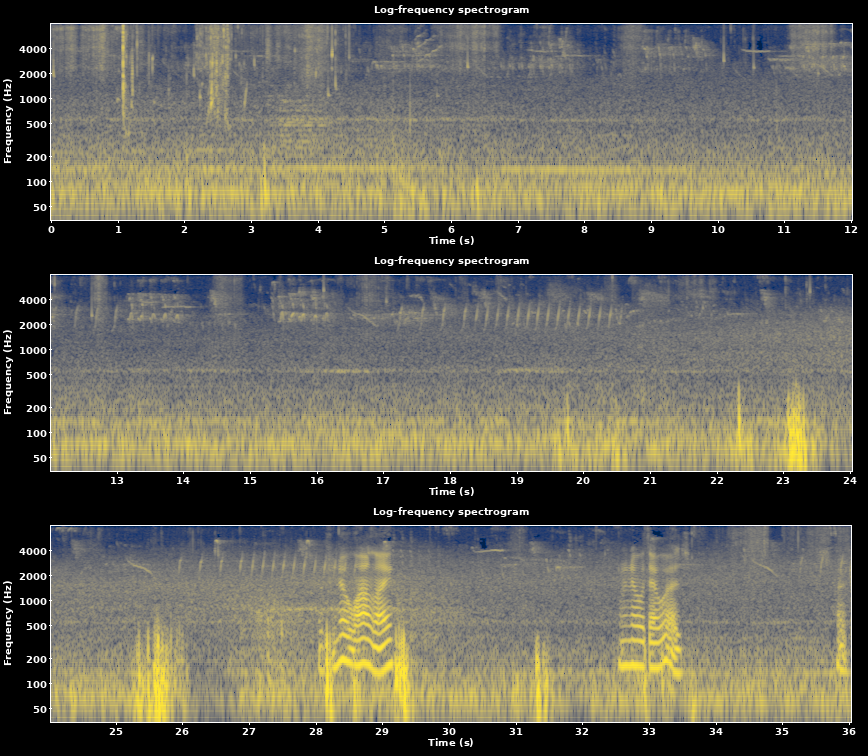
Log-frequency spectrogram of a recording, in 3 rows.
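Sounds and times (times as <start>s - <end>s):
steady low rumble: 0.0s - 18.9s
small birds chirping: 0.0s - 27.0s, 27.9s - 36.0s.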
